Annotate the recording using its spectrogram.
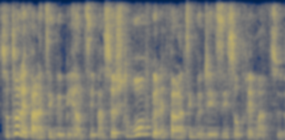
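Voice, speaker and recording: A woman with a strong Quebec accent, medium pitch and an animated tone, at a moderate pace amid noticeable background noise. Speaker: YouTuber, celebrity news commentator. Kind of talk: casual vlog commentary. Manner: halting.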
